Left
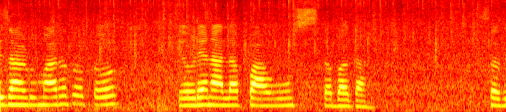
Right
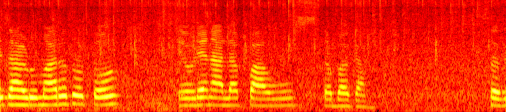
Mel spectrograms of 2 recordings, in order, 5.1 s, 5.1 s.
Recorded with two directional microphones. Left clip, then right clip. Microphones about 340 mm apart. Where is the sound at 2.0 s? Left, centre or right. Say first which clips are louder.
Left 7 dB; centre.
